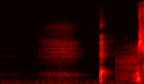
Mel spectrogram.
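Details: Short little sneeze fit: a soft indrawn breath, a sharp sneeze burst, then a second breath and the start of another sneeze; sneezing.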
